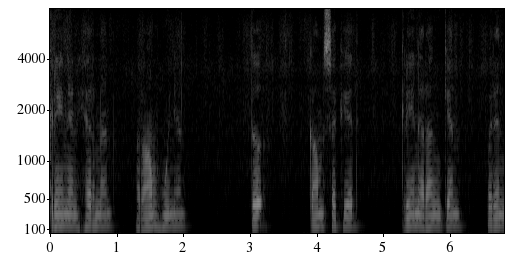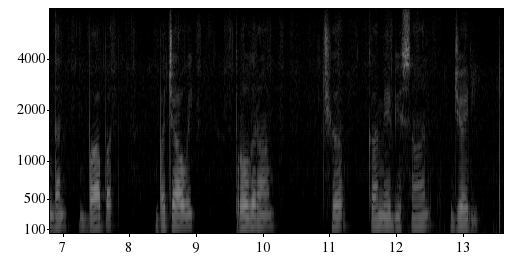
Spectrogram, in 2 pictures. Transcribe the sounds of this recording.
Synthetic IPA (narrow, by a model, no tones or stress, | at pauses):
kɾeːnɐnɦeɾnɐn | ɾaːmɦuːnʲɐn | t̪ɨ | kɐmsɐpʰeːd̪ | kɾeːnɾɐŋɡkɐn | pɐɾʲɐnd̪ɐnbaːpɐt̪ | bɐt͡ʃaːwik | pɾoːɡɾaːm | t͡ʃʰɐ | kɐmebisaːnd͡ʒɐːɾiː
